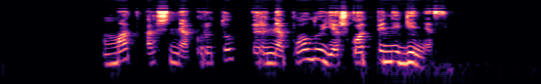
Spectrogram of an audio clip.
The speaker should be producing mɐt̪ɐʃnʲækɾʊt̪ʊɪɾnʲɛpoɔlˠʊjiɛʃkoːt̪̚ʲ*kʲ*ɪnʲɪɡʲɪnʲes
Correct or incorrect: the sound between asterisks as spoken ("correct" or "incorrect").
incorrect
